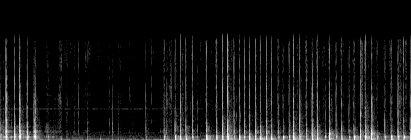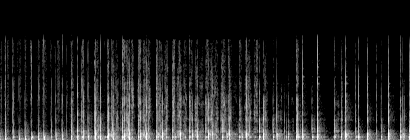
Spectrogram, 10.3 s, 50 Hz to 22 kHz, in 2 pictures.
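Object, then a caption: Small plastic jar with lid. A small round red hair pomade jar (70 g), likely plastic, is held in both hands while fingertips and nails tap rapidly on its lid. After a quieter, sparse start, dozens of quick, dry, hollow clicks follow in a dense, uneven stream, each dying away almost instantly.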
